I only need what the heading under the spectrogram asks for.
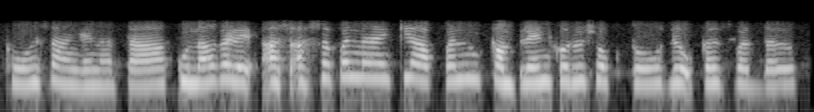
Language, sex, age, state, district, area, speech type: Marathi, female, 18-30, Maharashtra, Mumbai Suburban, urban, conversation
